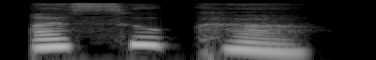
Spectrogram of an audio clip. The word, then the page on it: ಆಶಕ: āśaka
